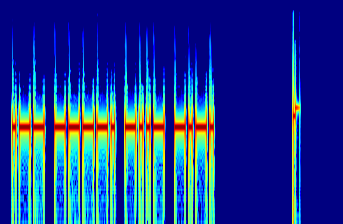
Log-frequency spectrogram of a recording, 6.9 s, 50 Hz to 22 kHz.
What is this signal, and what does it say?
Morse code, heard as a keyed tone, about 17 wpm, 700 Hz. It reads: W9XC
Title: K1USN SST QSO Practice - 17wpm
